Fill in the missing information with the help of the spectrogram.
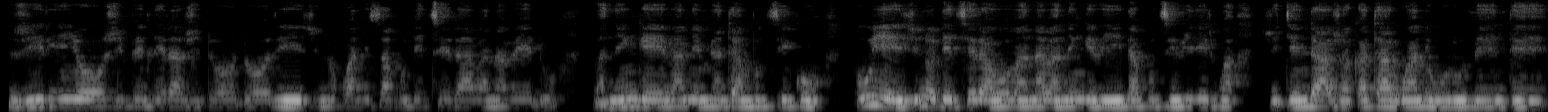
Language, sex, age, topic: Ndau, female, 25-35, health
